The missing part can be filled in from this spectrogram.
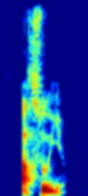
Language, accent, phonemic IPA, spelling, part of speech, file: French, France, /aʁ.suj/, arsouille, noun, LL-Q150 (fra)-arsouille.wav
- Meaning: ruffian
